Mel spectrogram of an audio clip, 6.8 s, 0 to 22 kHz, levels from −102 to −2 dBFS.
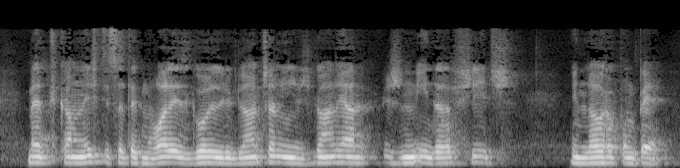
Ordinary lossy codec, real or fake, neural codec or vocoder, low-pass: MP3, 48 kbps; fake; codec, 24 kHz, 1 kbps, SNAC; 10.8 kHz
